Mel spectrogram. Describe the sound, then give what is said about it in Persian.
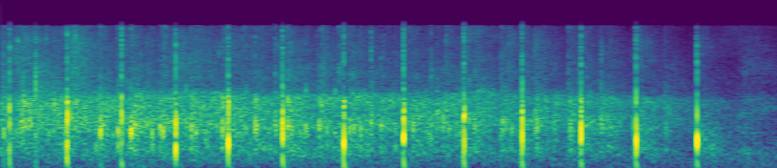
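An audience claps in honour of a family. The dense applause is steady, with scattered louder claps standing out, and it eases off toward the end. “خواهش میکنم ازتون به افتخار این خانواده یه دست بزنید”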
